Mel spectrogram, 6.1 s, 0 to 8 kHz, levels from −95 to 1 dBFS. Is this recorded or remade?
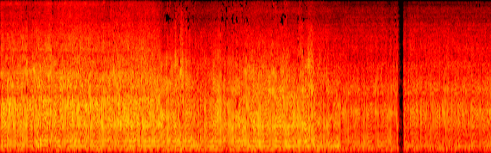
remade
